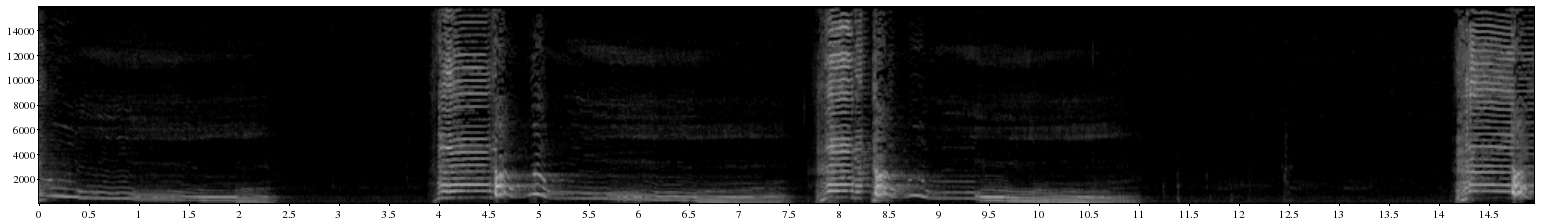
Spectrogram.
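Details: Bod, a pet dog, sings the blues with its owner: drawn-out falling howls answer short loud harmonica bursts, each howl gliding downward for several seconds, with silent gaps between the exchanges.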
